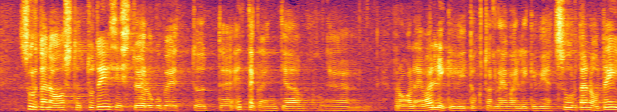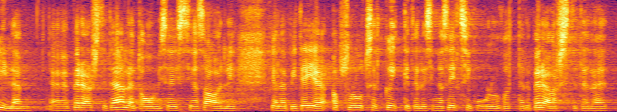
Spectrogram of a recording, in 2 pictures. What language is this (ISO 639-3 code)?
est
